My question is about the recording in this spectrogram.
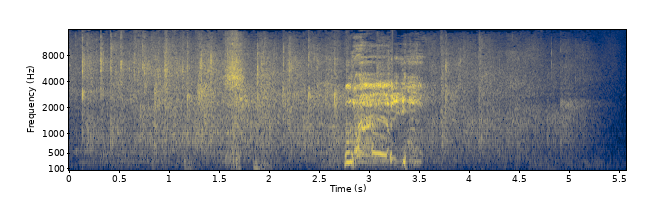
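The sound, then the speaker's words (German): An audience claps to thank the technical crew, a steady, dense patter swelling briefly with a brighter, louder burst partway through before the applause thins and fades away at the end. “Da könnt ihr gerne klatschen.”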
